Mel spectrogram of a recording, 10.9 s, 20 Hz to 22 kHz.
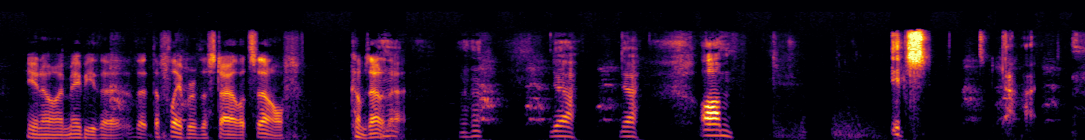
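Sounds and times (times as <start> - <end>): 
speech: 0.3 - 9.4
dog giving a sharp loud bark: 1.1 - 2.0, 4.7 - 6.3, 9.6 - 10.7.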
